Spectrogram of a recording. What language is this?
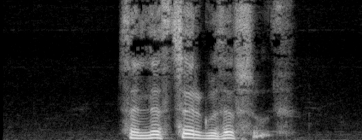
Kabyle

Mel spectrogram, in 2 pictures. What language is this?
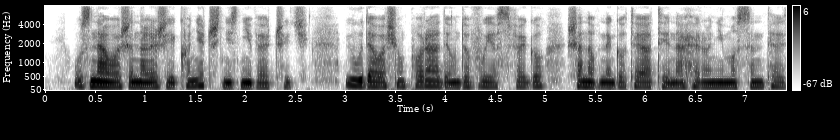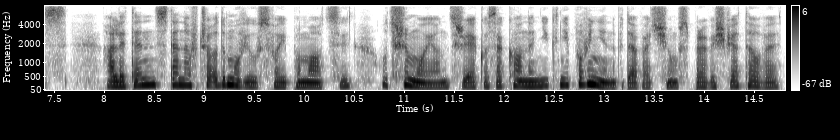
Polish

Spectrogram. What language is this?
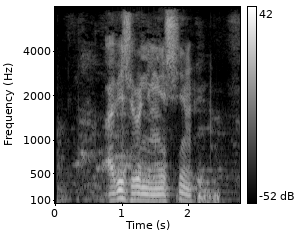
Kinyarwanda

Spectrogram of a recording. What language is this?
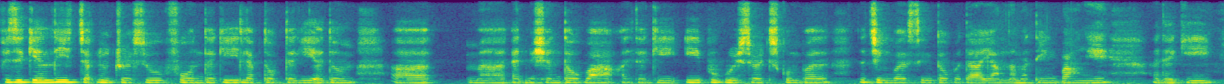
Manipuri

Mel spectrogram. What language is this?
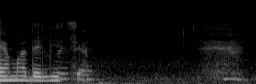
Portuguese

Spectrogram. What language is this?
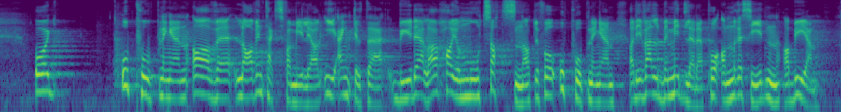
Norwegian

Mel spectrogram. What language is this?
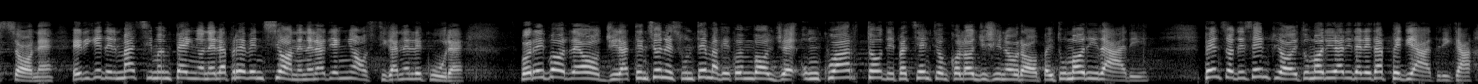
Italian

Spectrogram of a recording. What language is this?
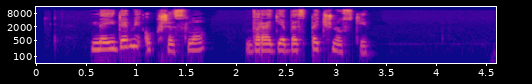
Czech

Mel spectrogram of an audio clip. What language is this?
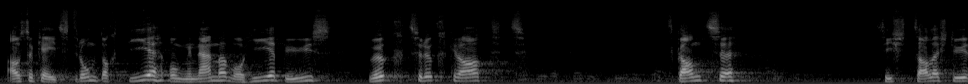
Swiss German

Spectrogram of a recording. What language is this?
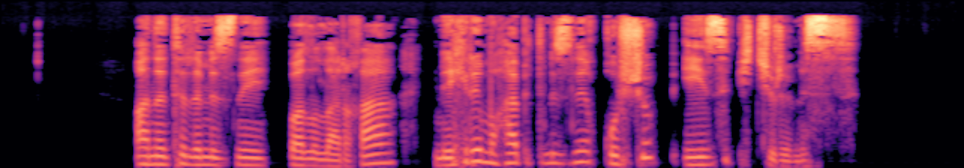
Uyghur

